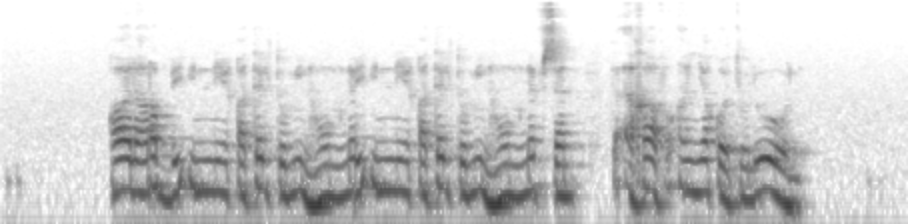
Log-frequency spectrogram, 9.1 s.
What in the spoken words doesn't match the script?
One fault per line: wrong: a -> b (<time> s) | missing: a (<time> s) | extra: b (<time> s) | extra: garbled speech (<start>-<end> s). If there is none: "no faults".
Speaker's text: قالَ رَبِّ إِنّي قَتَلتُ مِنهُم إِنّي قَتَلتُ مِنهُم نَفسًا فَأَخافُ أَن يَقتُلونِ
no faults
